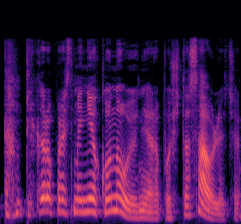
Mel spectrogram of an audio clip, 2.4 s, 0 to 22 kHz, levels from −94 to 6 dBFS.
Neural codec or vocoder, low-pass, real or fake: none; 10.8 kHz; real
